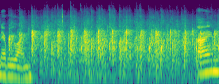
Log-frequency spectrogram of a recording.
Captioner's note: applause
